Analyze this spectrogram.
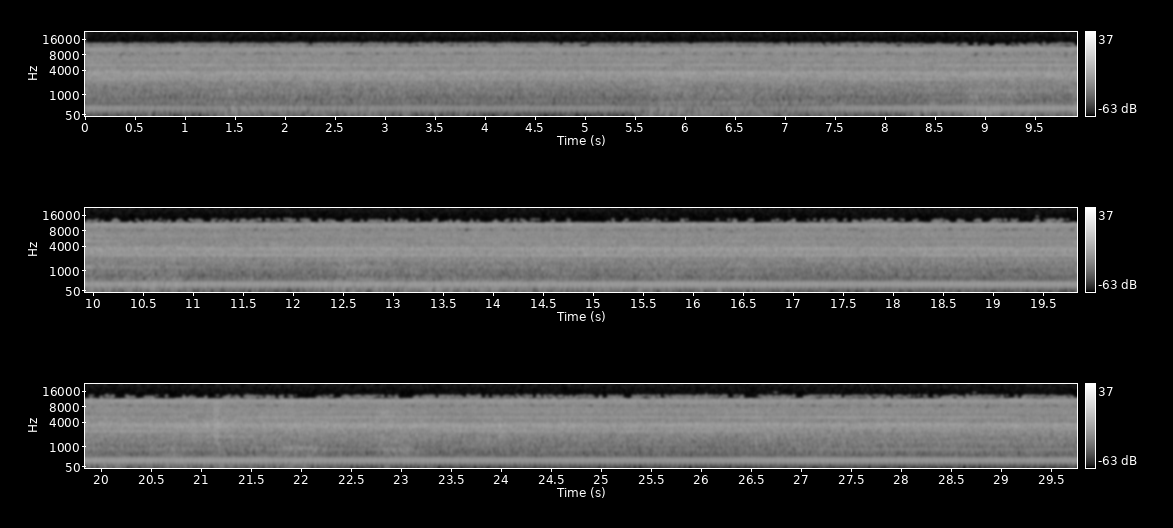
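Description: Vacuum cleaner running steadily with a constant hum, its hose nozzle held over a small rocket stove's chimney to draw air through the fire. Irregular low rumbles come and go over it for the first twenty seconds or so.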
